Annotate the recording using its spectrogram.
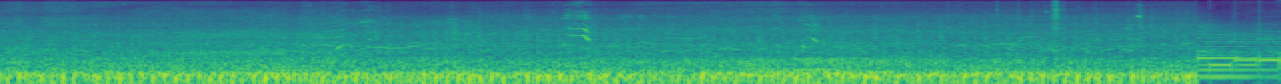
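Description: Motorcycle engine idling steadily, with faint voices shouting in the distance.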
